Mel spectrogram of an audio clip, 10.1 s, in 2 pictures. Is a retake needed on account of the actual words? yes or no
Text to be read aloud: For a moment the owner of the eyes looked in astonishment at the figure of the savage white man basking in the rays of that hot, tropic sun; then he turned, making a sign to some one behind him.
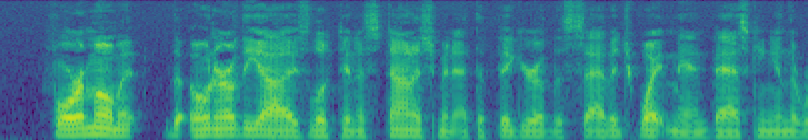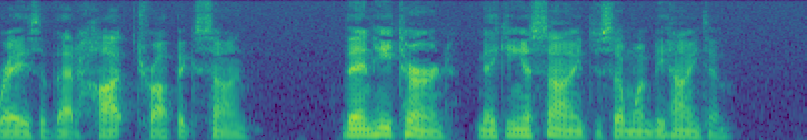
no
